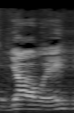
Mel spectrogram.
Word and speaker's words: Yahweh: This is Yahweh, is the way we would pronounce it.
